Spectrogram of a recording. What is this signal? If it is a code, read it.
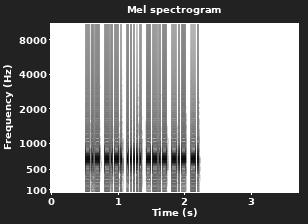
Morse code, heard as a keyed tone, about 52 wpm, 700 Hz. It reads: KC5QKN
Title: USA Call Signs - 6 Characters - Repeated 3x - 50wpm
